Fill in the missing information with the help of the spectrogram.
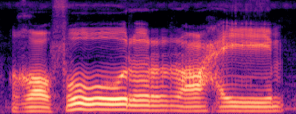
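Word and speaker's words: غَفُورٌ رَحِيمٌ: Tulisannya ghafurun rahim, tetapi bacanya ghafurur rahim karena ro termasuk huruf idgham bila gunnah.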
